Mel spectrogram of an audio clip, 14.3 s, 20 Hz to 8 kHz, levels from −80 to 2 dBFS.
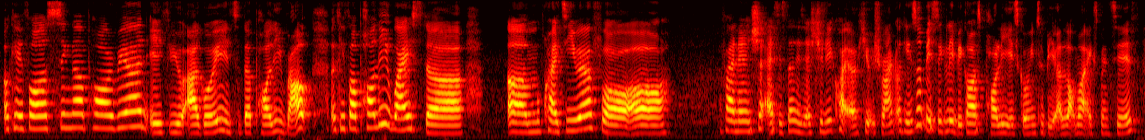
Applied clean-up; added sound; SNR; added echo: none; none; none; none.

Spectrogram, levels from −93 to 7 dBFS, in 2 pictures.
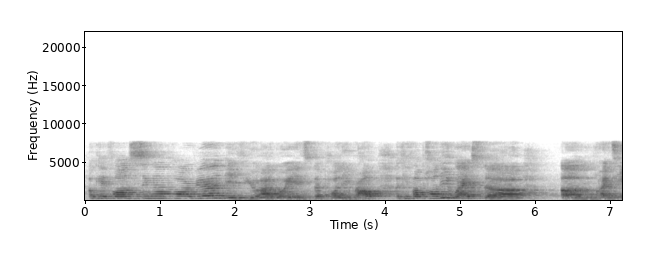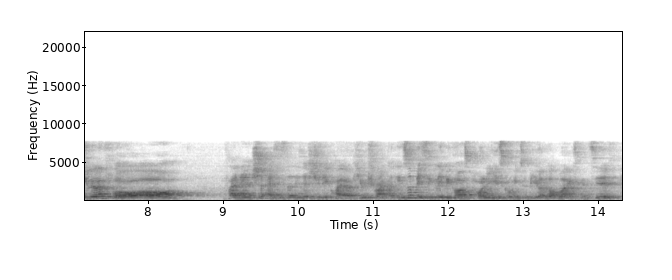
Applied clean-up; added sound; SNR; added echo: none; none; none; reverberation time 0.9 s.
